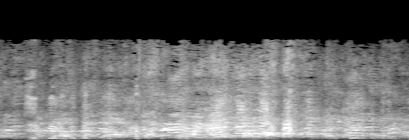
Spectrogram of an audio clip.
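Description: A young woman laughs loudly nearby.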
